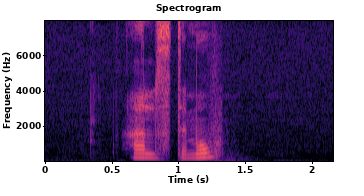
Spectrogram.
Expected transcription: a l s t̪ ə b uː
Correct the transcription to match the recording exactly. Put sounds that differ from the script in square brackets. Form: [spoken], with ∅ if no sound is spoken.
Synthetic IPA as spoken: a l s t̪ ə [m] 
